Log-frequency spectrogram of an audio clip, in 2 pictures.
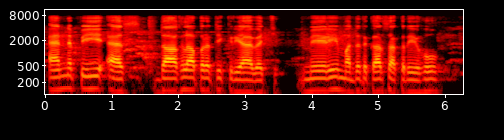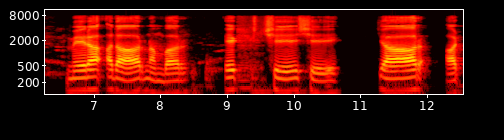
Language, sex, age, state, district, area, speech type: Punjabi, male, 45-60, Punjab, Firozpur, rural, read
